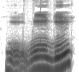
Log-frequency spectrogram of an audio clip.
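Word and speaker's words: 右: Nomor 4 ini juga sudah tadi, yaitu ini bacanya migi, artinya kanan.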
